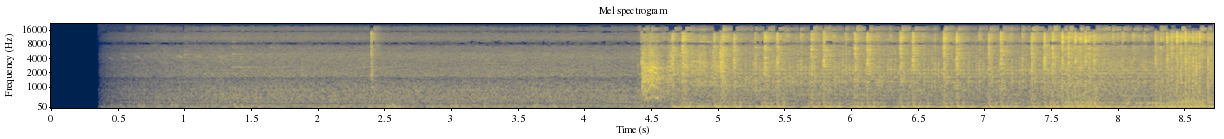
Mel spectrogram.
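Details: 1979 Harley-Davidson Shovelhead after replacing a bad starter clutch/Bendix that made intermittent noise; quiet lead-in, then the V-twin catches cleanly into a loud, lumpy but steady idle about three beats a second; normal start and idle.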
